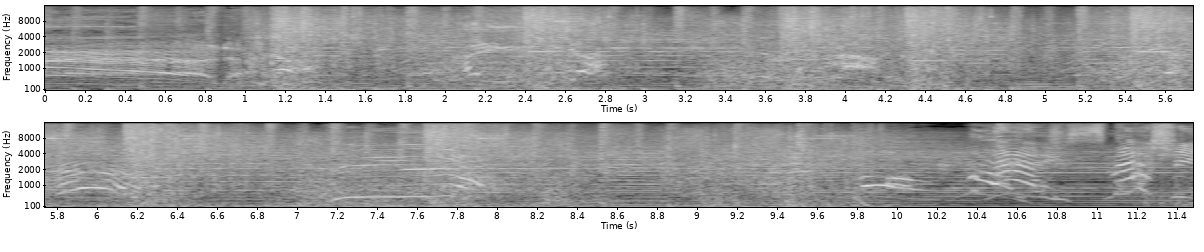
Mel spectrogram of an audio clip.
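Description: A cartoon wrecking ball crane smashes through obstacles in a Blaze and the Monster Machines desert race: loud crashes and whacks come over busy music and effects, with excited voices talking throughout.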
